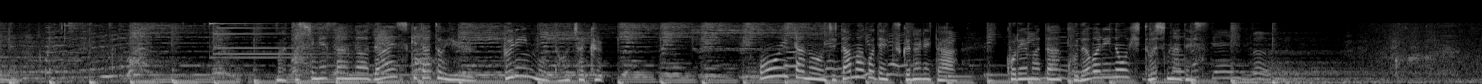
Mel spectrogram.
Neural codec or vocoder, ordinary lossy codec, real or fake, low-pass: none; none; real; 7.2 kHz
